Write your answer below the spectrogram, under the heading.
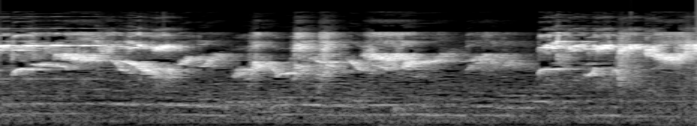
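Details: Caged contest Oriental magpie-robin that has won many bird competitions pours out continuous high, crystal-toned warbling with rich, sharp fillings, dipping briefly in loudness before surging again; low background hum.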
